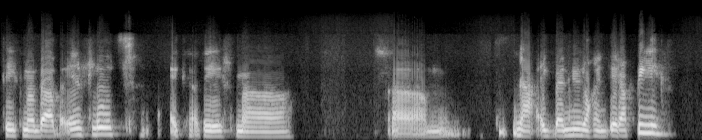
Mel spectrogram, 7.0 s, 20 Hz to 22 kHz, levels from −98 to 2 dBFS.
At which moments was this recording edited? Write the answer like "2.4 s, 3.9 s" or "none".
none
